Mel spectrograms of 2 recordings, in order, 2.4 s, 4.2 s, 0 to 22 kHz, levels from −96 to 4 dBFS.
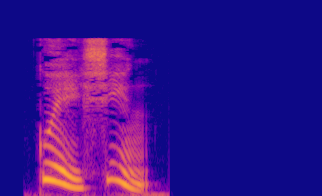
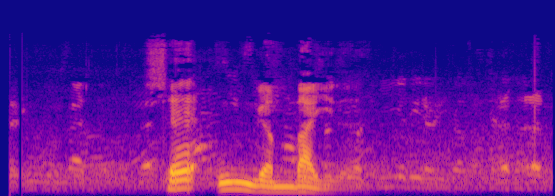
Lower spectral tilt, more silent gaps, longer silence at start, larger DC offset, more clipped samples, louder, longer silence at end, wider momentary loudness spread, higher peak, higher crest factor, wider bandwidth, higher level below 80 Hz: second, -4.5 dB/octave vs -7 dB/octave; neither; first, 0.3 s vs 0.1 s; neither; neither; about the same, -22 LUFS vs -20 LUFS; first, 1.2 s vs 0.1 s; second, 7 LU vs 24 LU; about the same, -6 dBFS vs -4 dBFS; about the same, 18 dB vs 20 dB; about the same, 10 kHz vs 9.4 kHz; first, -54 dBFS vs -62 dBFS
